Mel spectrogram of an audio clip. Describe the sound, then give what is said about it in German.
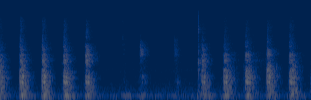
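A neighbour hammering: quick evenly spaced blows in two bursts with a short pause between, about ten strikes in all, somewhat muffled as if through a wall. “Jetzt hämmert noch mein Nachbar.”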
